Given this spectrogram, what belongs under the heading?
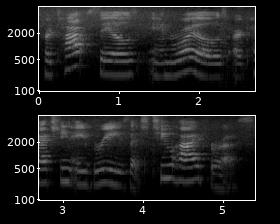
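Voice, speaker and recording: A woman voicing a calm, matter-of-fact male ship's navigator in a storybook reading, in an echoing room. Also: on the high side, slow, a little hiss or hum. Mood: weary.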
